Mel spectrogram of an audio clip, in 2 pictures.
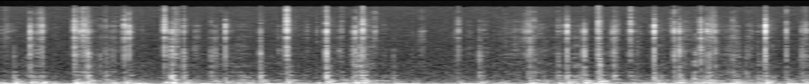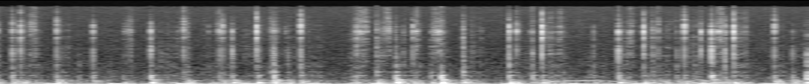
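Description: Long nails tap and scratch the top edge and cover of a blue Mockingjay hardcover book with a paper dust jacket, lying flat on a table. A steady, quick rhythm of soft, dull, low taps is mixed with bright, dry scratching strokes that die away almost immediately.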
